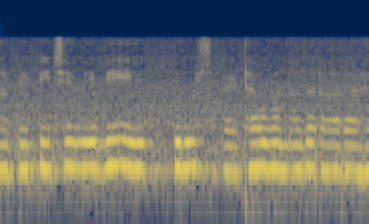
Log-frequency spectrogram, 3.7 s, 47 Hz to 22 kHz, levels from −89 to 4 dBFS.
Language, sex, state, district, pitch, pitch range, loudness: Hindi, female, Jharkhand, Deoghar, 215 Hz, 210-225 Hz, -15 LUFS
